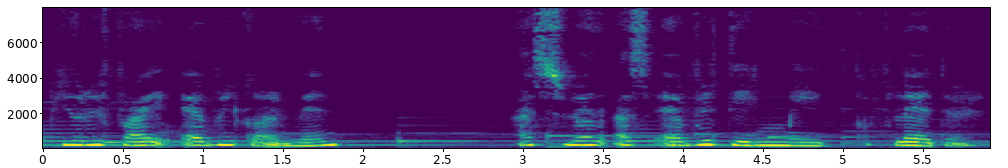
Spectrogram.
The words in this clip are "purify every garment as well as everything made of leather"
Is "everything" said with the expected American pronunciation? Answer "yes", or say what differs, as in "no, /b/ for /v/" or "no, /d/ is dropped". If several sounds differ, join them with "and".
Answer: no, /t/ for /θ/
